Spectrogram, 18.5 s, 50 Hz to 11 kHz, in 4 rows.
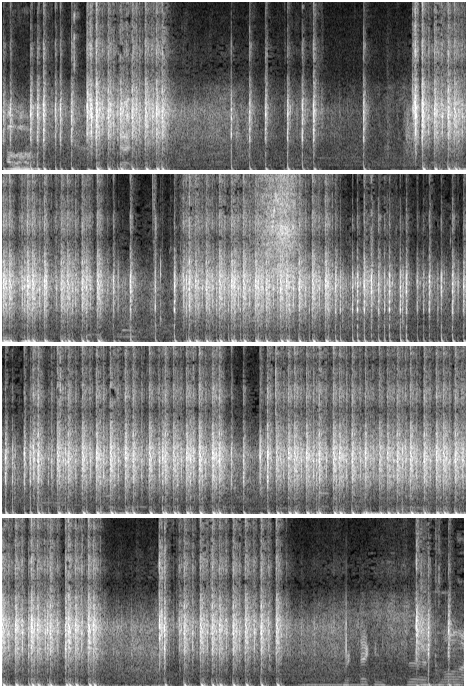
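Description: Sustained small arms gunfire in Arma 3, rapid rattling bursts of rifle and machine gun shots one after another with brief gaps, loud and close, with voices talking over it.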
